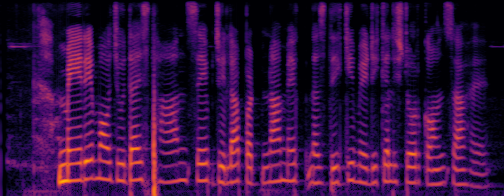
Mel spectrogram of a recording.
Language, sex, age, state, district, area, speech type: Hindi, female, 30-45, Uttar Pradesh, Prayagraj, urban, read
